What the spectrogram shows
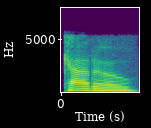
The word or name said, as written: Caddo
